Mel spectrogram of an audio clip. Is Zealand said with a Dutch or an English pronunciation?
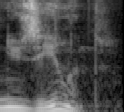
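English. Zealand is said with the usual English pronunciation. The speaker calls it wrong. "we're mispronouncing New Zealand"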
